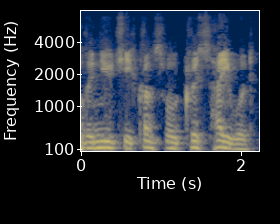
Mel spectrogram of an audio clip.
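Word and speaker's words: Hayward: new chief constable chris haywood it's h-a-y-w-a-r-d but pronounced haywood um his intention is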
